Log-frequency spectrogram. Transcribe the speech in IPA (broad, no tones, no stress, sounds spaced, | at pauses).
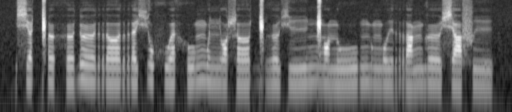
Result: ɕ ɛ ǁ ø h ø ɗ øː r əː r ɛ ç ɔ xʷ ɛ h u ŋʷ ɛ ɲ ɔ ɬ əː ɡ͡ǁ øː ç iː ŋ͡ǁ ɔ n uː ŋ͡m y ŋʷ iː r a ŋ ɡ øː ɕ a f i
